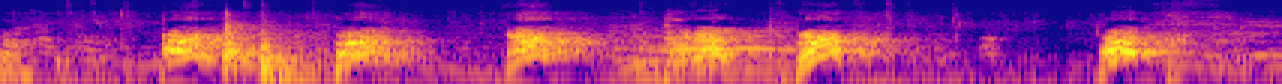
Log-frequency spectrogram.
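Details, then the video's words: Domestic German Shepherd barking on a summer morning as another dog walks past the gate; six loud, gruff barks spaced roughly every half second to second, separated by short quiet gaps. "German Shepherd Barking"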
